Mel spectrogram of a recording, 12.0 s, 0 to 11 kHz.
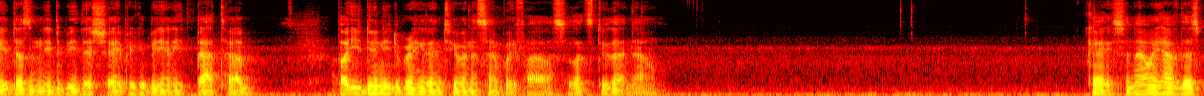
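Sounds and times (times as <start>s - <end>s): faint room noise: 0.0s - 12.0s
computer mouse clicks: 9.0s - 9.3s, 10.2s - 10.9s.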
